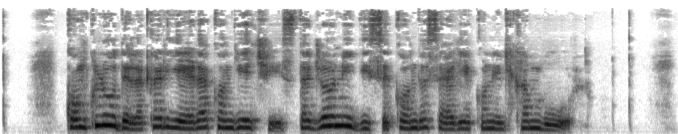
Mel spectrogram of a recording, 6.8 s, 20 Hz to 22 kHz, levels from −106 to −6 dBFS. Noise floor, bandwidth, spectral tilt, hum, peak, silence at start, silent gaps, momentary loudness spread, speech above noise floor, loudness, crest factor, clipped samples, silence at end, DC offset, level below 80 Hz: -50 dBFS; 16.5 kHz; -4.5 dB/octave; none; -2 dBFS; 0.35 s; none; 8 LU; 33 dB; -18 LUFS; 16 dB; under 0.1%; 0.15 s; under 0.1%; -58 dBFS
